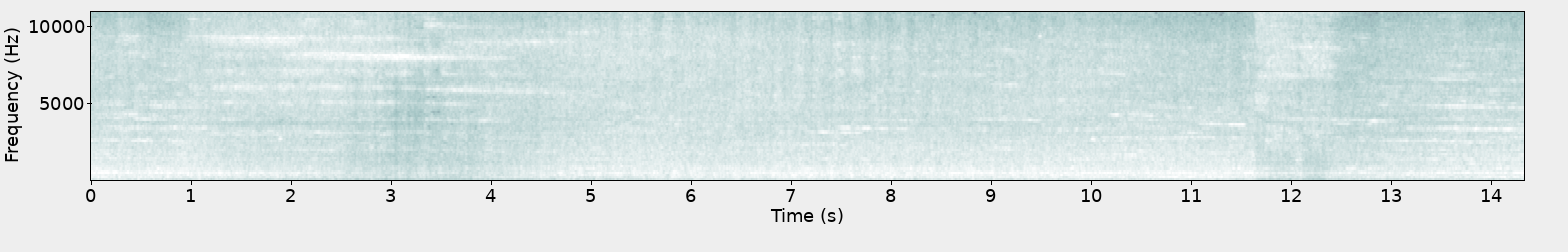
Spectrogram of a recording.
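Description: A long string of loaded autorack freight cars rolls past on the track. Their steel wheels squeal in high, ringing tones over the steady noise of the passing train, with the squeal strongest about two seconds in and again near the end.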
